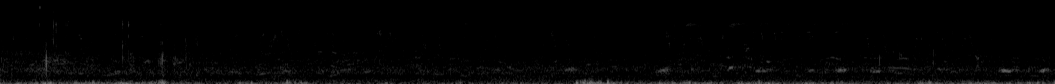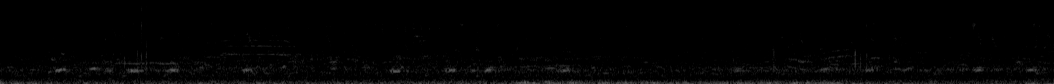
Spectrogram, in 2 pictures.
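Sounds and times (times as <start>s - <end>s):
wind rumble on microphone: 0.0s - 3.2s, 5.6s - 10.8s
birds calling: 0.0s - 21.0s.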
